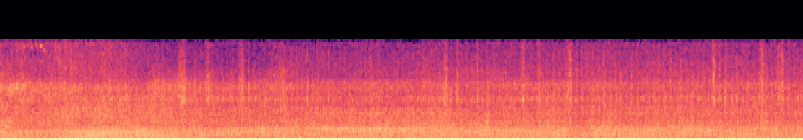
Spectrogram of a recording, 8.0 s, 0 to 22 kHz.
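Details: 1986 Ford Ranger 2.3L four-cylinder with ongoing misfire problems despite many parts changed: deep loud idle with shaky uneven rhythm and occasional stumbles; rough idle with misfire, though owner thinks it is only slightly misfiring at that moment.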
